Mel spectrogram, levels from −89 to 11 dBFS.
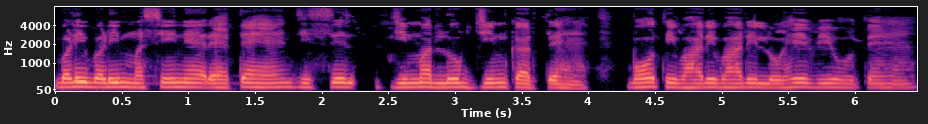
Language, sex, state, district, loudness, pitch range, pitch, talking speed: Hindi, male, Uttar Pradesh, Jalaun, -17 LUFS, 140-155 Hz, 145 Hz, 165 wpm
